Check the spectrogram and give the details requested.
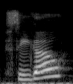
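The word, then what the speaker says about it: Cego: the characters I love our main character of seago is how I pronounce it c-e-g-o is how it's spelled seagull uh I love him so so much it's following this character see go who kind of comes from nothing he's fighting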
